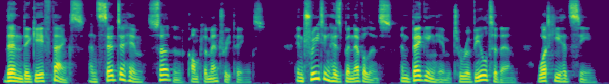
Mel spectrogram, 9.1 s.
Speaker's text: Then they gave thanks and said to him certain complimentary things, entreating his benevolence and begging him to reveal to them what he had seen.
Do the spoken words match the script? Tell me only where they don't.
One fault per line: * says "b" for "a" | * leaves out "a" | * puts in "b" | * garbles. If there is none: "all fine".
all fine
